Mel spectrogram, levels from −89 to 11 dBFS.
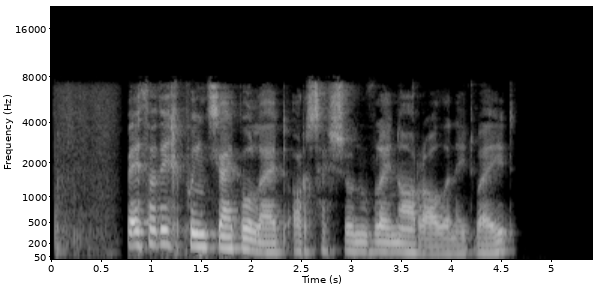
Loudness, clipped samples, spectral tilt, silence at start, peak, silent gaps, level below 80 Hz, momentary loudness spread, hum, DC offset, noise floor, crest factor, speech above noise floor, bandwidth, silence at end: -20 LUFS; under 0.1%; -5 dB/octave; 0.05 s; -4 dBFS; none; -54 dBFS; 10 LU; none; under 0.1%; -46 dBFS; 18 dB; 27 dB; 8 kHz; 0.8 s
